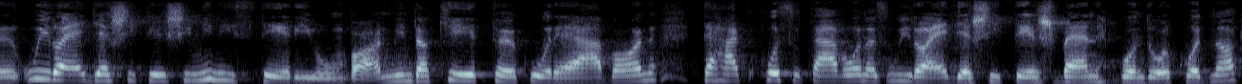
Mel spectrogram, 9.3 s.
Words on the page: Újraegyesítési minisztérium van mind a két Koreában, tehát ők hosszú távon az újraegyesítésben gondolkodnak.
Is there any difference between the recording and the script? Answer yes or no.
yes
